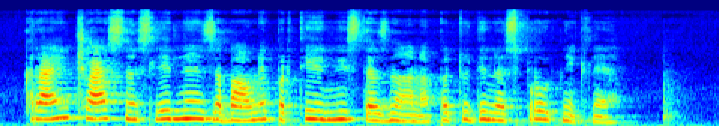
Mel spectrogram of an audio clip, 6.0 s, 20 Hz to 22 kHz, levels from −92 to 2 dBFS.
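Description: Low-delay AAC compression runs through the whole speech clip: the voice sounds rough and grainy, with noise filling the gaps between harmonics and a dull, synthetic-sounding top band. This is likely AAC-ELD, whose short frames resolve pitch poorly, and the heavy damage points to a low bitrate around 24 kbps.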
